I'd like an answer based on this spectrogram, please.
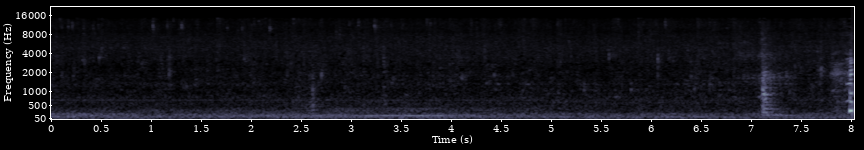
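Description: Toy sink's faucet running a thin trickle of water into its plastic basin, dripping and splashing steadily over a low steady hum. A sharp knock about seven seconds in.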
